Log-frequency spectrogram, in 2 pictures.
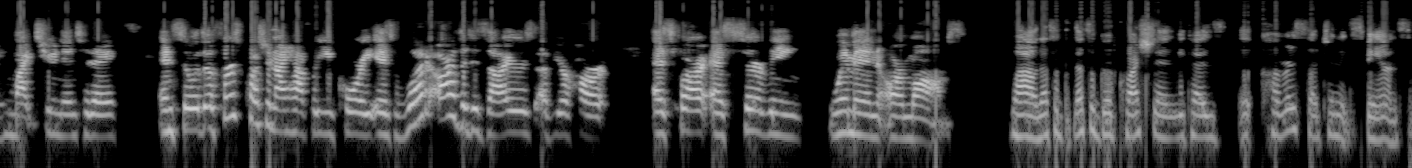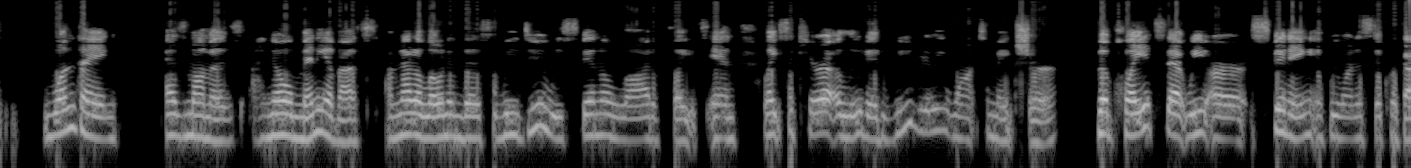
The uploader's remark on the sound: The sound transferred less than ideal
